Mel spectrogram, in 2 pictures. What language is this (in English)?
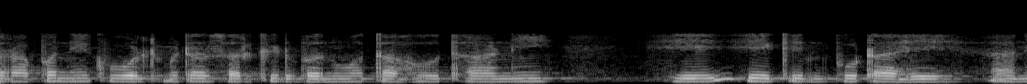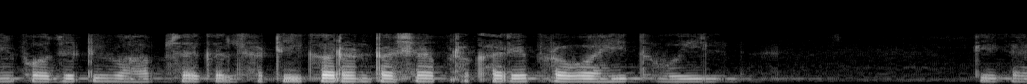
Marathi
